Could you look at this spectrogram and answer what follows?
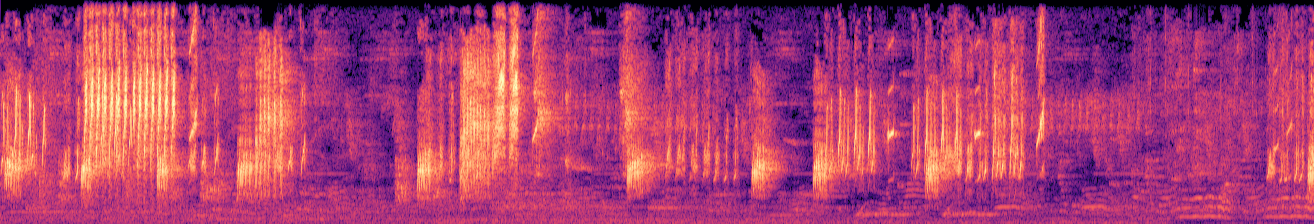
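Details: Lure sound for drawing birds from undergrowth: irregular bursts of loud, high chirping and chatter, with some lower squeaky notes, come separated by short quieter gaps.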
